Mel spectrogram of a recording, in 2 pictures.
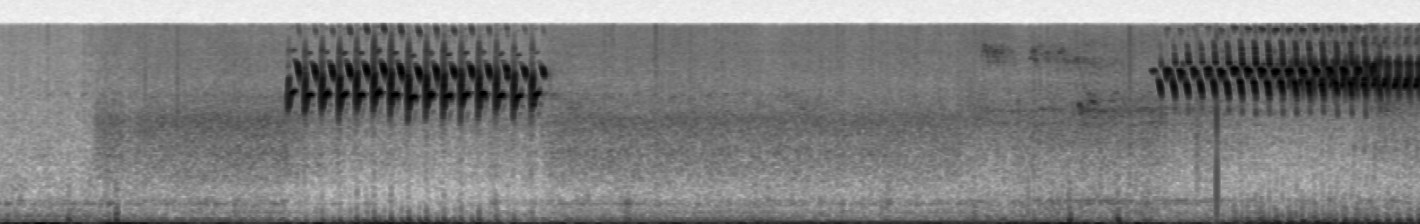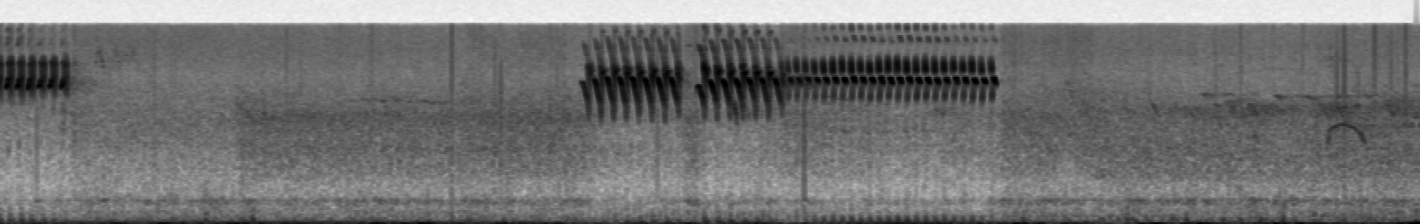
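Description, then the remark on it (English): Junco song: a dry, even, high-pitched trill repeated about four times, each lasting a second or two, with two phrases running back to back, over steady hissing background noise. “Junko. Nine examples.”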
